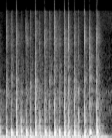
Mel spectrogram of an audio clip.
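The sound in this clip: Hands tap on a table in a deliberately uncoordinated mock drumroll, a loud rapid run of many dull knocks that stops abruptly near the end.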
